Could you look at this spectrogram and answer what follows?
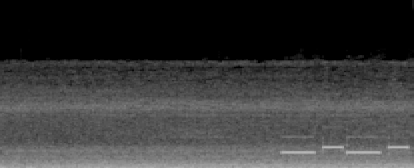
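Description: A video game laser designator emits faint, short electronic beeps in a quick sequence of alternating pitches near the end, over a steady low hum.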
